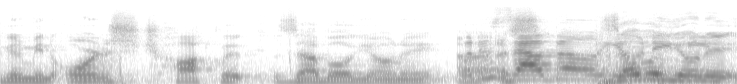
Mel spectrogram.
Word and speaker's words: zabaglione: Does anyone want to pronounce it together? Zabaglione. Zabaglione.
